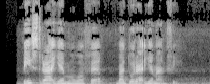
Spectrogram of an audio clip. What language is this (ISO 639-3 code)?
fas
